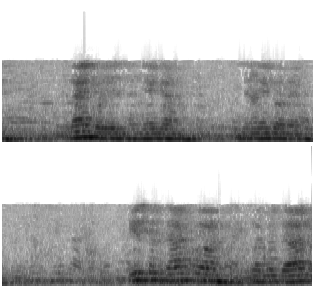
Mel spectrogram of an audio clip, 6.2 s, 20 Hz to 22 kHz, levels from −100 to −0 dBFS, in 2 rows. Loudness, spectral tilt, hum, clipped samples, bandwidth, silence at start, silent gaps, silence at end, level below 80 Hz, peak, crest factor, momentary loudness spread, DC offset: -17 LUFS; -12.5 dB/octave; none; under 0.1%; 4.1 kHz; 0 s; none; 0 s; -40 dBFS; 0 dBFS; 16 dB; 17 LU; under 0.1%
